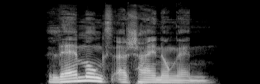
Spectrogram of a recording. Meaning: plural of Lähmungserscheinung
- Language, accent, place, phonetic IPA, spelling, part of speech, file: German, Germany, Berlin, [ˈlɛːmʊŋsʔɛɐ̯ˌʃaɪ̯nʊŋən], Lähmungserscheinungen, noun, De-Lähmungserscheinungen.ogg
